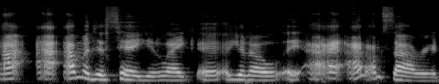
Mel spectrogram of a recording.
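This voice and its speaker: Animated in tone, a woman with an American accent and a fairly high pitch speaks at a fairly slow pace with hardly any pauses. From US South. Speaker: talk show host. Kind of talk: casual chat.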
